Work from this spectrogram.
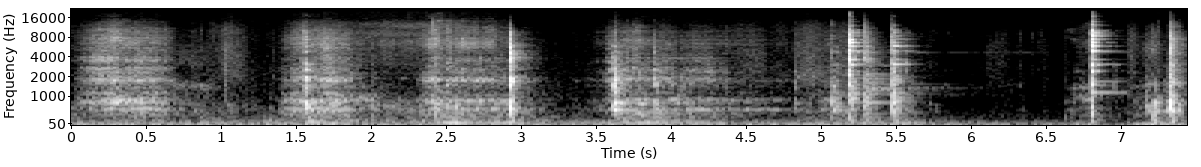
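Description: A lug wrench is worked onto the lug nuts of a second-generation Camaro wheel, making intermittent close metallic clinks and scraping rubs, with several sharp taps spaced across the stretch and quiet gaps between.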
